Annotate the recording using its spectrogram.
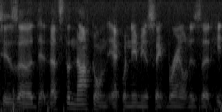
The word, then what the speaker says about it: Equanimeous: No, that is exactly how you pronounce that name. It's Equanimeous St. Brown. Let's all enunciate and say it together, ladies and gentlemen. Equanimeous St. Brown.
